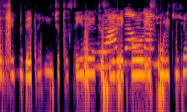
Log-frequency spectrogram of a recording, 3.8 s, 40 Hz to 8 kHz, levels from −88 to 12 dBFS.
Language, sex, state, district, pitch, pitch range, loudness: Hindi, female, Uttar Pradesh, Jyotiba Phule Nagar, 240 Hz, 230-255 Hz, -13 LUFS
